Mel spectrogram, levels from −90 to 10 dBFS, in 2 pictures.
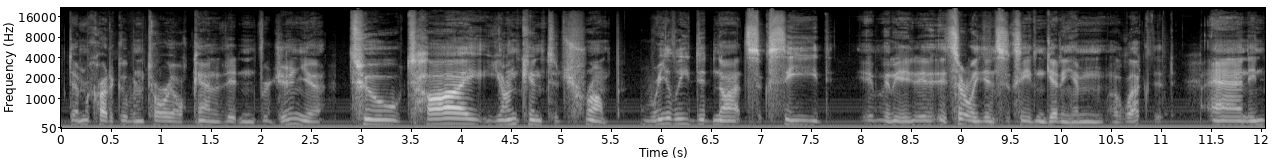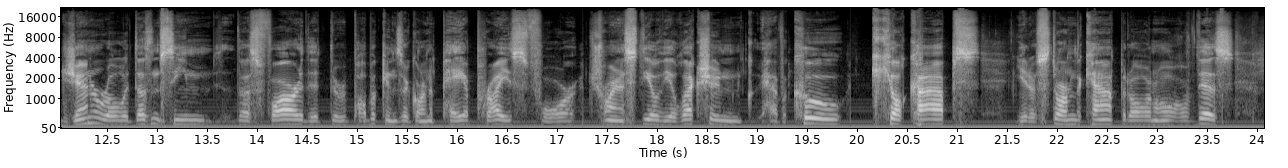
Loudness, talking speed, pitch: -14 LUFS, 150 wpm, 135 Hz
